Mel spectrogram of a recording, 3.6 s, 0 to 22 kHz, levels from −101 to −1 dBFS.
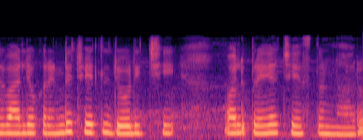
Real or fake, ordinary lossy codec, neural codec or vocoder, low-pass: real; none; none; 7.2 kHz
